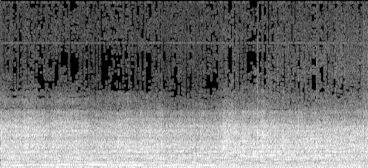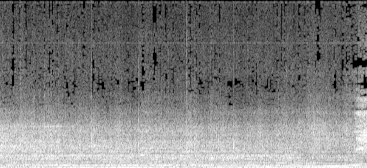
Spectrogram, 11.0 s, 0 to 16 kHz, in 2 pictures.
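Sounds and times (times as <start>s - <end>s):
distorted guitars: 0.0s - 11.0s.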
